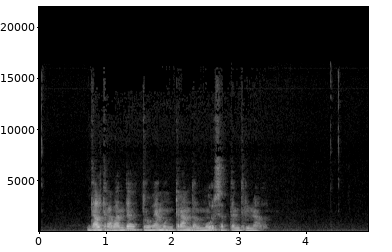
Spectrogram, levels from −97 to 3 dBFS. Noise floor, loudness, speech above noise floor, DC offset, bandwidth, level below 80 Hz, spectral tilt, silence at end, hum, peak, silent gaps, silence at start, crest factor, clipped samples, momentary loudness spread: -69 dBFS; -30 LUFS; 40 dB; under 0.1%; 15 kHz; -64 dBFS; -8 dB/octave; 1.55 s; none; -12 dBFS; none; 0.75 s; 20 dB; under 0.1%; 9 LU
